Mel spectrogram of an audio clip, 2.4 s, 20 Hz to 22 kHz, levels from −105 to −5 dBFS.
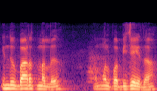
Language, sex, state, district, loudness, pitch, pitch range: Tulu, male, Karnataka, Dakshina Kannada, -18 LUFS, 135 Hz, 125-145 Hz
